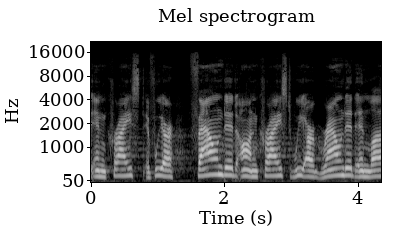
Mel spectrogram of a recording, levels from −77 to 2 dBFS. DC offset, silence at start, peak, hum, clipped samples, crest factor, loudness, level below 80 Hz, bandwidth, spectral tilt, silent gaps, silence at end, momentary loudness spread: under 0.1%; 0 s; -6 dBFS; none; under 0.1%; 16 dB; -22 LUFS; -62 dBFS; 16 kHz; -5 dB/octave; none; 0 s; 8 LU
